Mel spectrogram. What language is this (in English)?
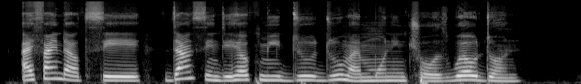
Nigerian Pidgin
